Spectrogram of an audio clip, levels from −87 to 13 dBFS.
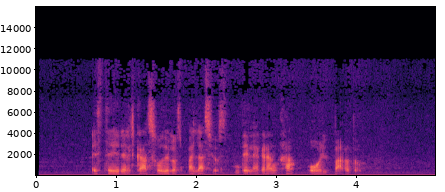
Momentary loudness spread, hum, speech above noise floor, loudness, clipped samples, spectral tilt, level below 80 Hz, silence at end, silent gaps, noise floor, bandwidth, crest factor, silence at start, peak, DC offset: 12 LU; none; 21 dB; -21 LUFS; under 0.1%; -3 dB/octave; -40 dBFS; 0 s; none; -42 dBFS; 11.5 kHz; 22 dB; 0.05 s; -2 dBFS; under 0.1%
